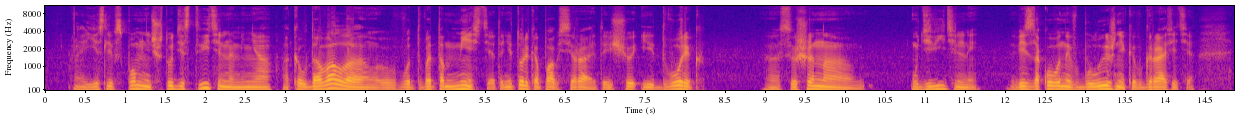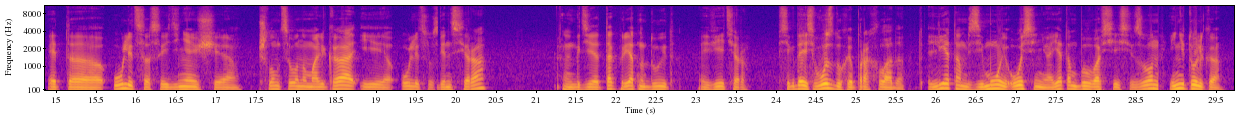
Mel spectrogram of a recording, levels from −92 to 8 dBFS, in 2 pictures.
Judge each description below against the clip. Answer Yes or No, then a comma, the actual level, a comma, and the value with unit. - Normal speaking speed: Yes, average, 120 wpm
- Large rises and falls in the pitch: No, average, 3.5 semitones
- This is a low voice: Yes, low, 110 Hz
